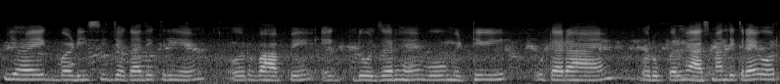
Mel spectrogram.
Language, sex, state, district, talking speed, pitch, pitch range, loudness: Hindi, female, Chhattisgarh, Raigarh, 200 wpm, 210 Hz, 205-225 Hz, -26 LUFS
